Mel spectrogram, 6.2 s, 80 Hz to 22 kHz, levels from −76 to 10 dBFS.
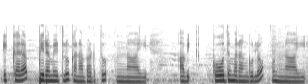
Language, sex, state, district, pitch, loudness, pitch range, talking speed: Telugu, female, Telangana, Mahabubabad, 205 Hz, -18 LUFS, 185-220 Hz, 80 wpm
